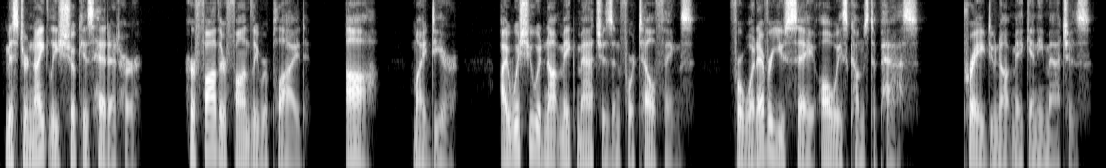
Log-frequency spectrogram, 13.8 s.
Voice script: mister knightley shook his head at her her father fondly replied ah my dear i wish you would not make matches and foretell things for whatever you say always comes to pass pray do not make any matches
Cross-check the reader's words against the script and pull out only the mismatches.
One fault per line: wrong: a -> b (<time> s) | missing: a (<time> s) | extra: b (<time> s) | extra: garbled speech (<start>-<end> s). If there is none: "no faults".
no faults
